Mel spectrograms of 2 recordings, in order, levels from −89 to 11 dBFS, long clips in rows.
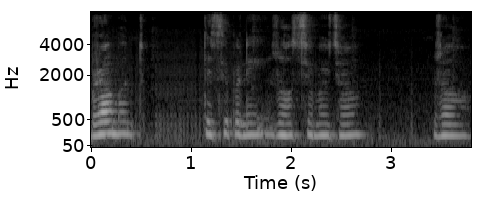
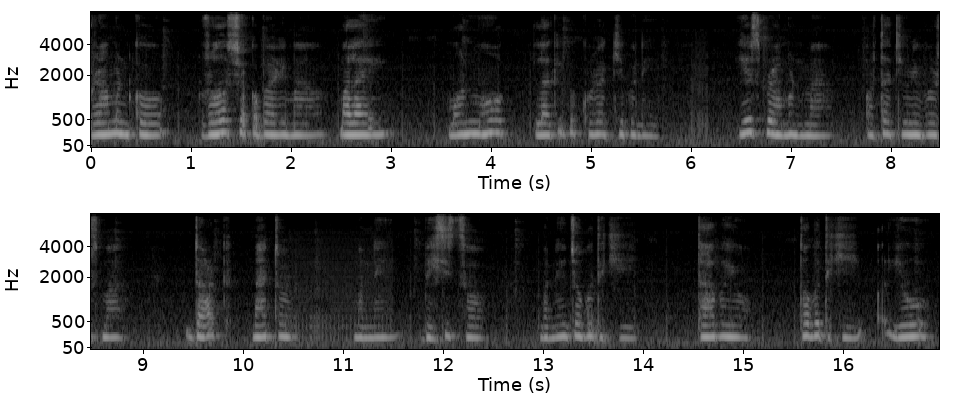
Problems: low volume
